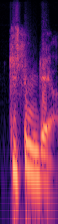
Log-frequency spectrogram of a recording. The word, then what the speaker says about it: Kissinger: défaite de Henry Kisinger alors qu' dit Kissinger tout soit prononcé en américain mais son allemand crié aux États-Unis à 14 ans on dit Kissinger tout Hm hm.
